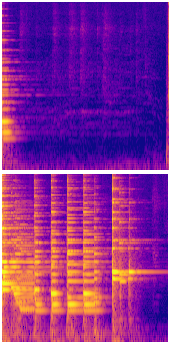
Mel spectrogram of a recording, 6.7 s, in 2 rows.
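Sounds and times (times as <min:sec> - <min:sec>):
rock and roll piano: 0:00.0 - 0:00.4, 0:03.3 - 0:06.6.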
